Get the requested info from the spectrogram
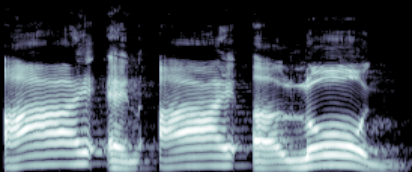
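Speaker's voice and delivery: "I and I alone" very slow, loud and high; emphatic I and I alone. Shown as a demonstration. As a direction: drag out "I and I alone", every word hammered. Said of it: "the way it is phrased, "I" is emphatic".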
